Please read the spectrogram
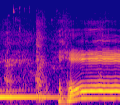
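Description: A steady held tone for the first second, then a male voice sliding up from low into a long held sung note with a rich, bright tone: the opening of a dohori folk-song verse.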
